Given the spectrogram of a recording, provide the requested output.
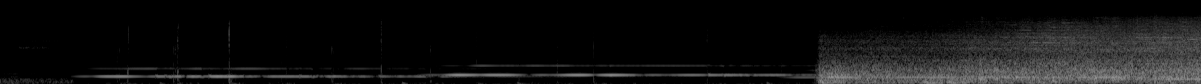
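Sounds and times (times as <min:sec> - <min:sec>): train wheel and running noise: 0:08.2 - 0:12.0.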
